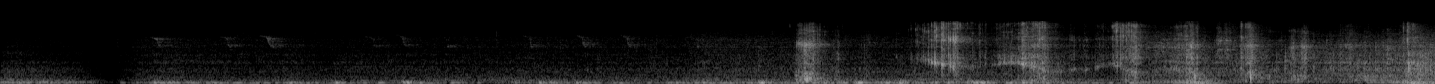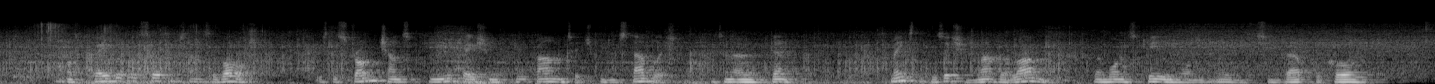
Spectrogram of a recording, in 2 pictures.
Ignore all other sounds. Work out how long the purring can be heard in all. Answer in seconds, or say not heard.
not heard.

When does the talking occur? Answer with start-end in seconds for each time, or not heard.
15.0-16.9, 17.5-22.4, 23.2-28.1.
